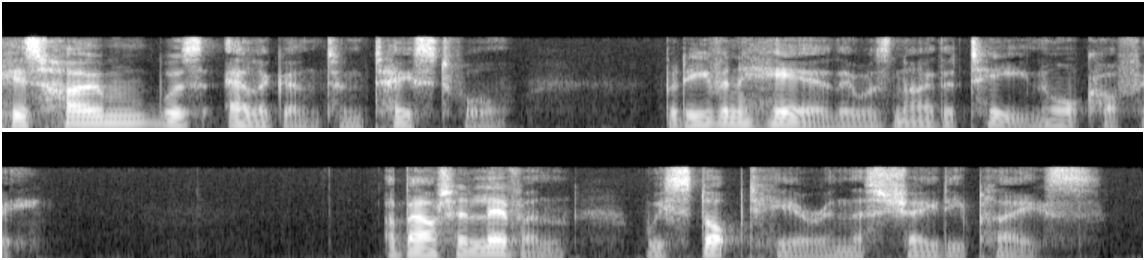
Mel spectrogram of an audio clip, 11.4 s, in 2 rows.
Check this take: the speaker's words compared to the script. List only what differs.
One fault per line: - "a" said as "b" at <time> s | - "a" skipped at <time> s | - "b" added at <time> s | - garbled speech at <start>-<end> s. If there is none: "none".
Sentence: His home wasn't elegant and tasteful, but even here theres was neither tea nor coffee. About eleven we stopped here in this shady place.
- "wasn't" said as "was" at 0.8 s
- "theres" said as "there" at 4.1 s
